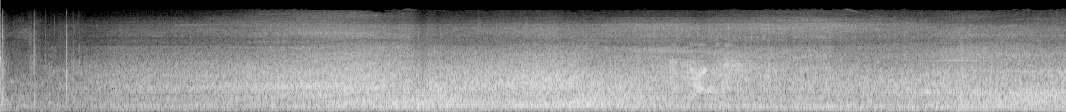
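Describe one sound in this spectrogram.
Vehicle engines rumble as a convoy drives past close by.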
